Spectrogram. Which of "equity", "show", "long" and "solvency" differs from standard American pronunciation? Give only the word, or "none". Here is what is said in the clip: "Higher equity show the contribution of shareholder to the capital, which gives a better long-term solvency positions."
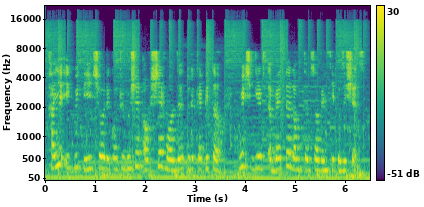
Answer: solvency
